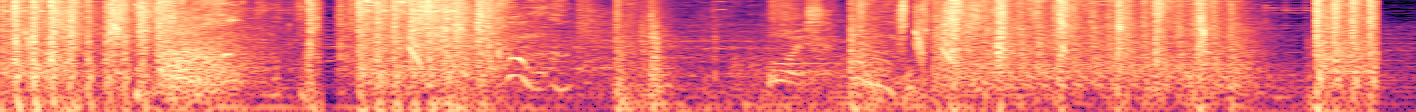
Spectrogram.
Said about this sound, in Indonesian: Aksi tembak-tembakan pun berlangsung.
